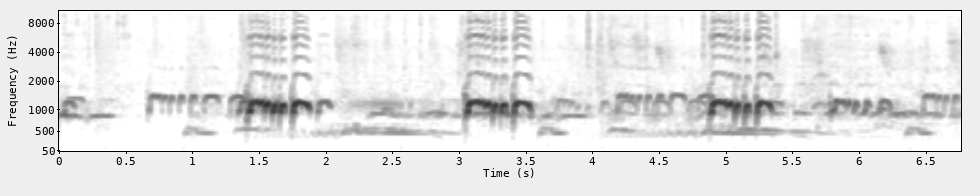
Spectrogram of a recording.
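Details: Local zebra dove, a champion singer, calling: three loud bursts of quick, bubbling staccato coos, spaced roughly every one and a half seconds, over continuous quieter cooing from further doves.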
